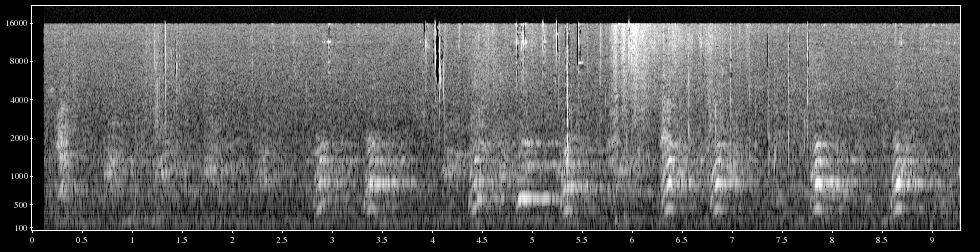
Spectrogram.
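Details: Border Collie playing with a disc: faint short calls at first, then a run of about a dozen brief, harmonic, mid-pitched barks, roughly two each second, over a steady background hiss.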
